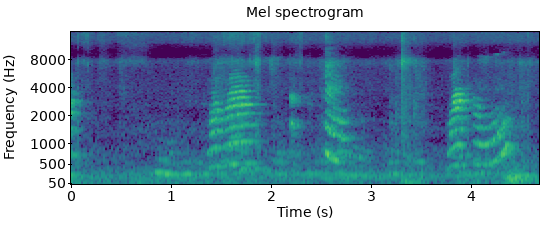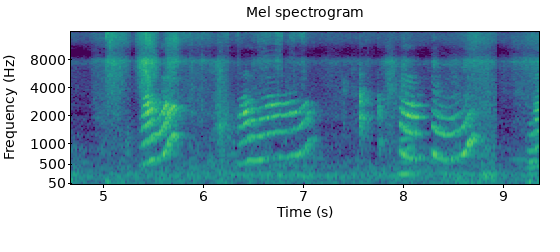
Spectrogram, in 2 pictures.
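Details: Green ringneck parakeet kept as a pet and perched on a neem tree, making repeated grating rising squawks in uneven bursts across the recording, with some voices and household sounds in the background.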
